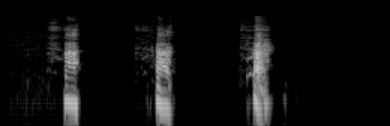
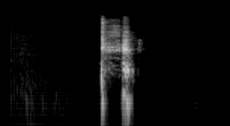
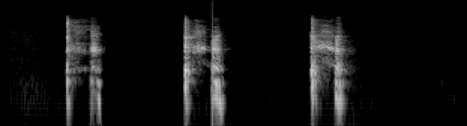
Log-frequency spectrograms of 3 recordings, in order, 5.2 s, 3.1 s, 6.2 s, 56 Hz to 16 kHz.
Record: {"exhalation_length": "5.2 s", "exhalation_amplitude": 17939, "exhalation_signal_mean_std_ratio": 0.24, "cough_length": "3.1 s", "cough_amplitude": 19915, "cough_signal_mean_std_ratio": 0.2, "three_cough_length": "6.2 s", "three_cough_amplitude": 26874, "three_cough_signal_mean_std_ratio": 0.26, "survey_phase": "beta (2021-08-13 to 2022-03-07)", "age": "65+", "gender": "Male", "wearing_mask": "No", "symptom_none": true, "smoker_status": "Never smoked", "respiratory_condition_asthma": false, "respiratory_condition_other": false, "recruitment_source": "REACT", "submission_delay": "2 days", "covid_test_result": "Negative", "covid_test_method": "RT-qPCR", "influenza_a_test_result": "Negative", "influenza_b_test_result": "Negative"}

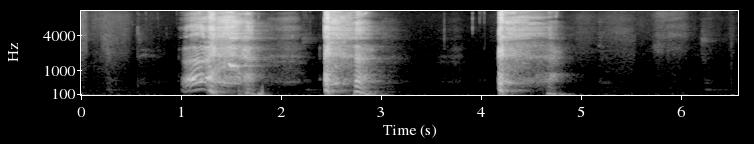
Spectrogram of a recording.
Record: {"cough_length": "6.6 s", "cough_amplitude": 15893, "cough_signal_mean_std_ratio": 0.35, "survey_phase": "alpha (2021-03-01 to 2021-08-12)", "age": "45-64", "gender": "Male", "wearing_mask": "No", "symptom_none": true, "smoker_status": "Ex-smoker", "respiratory_condition_asthma": false, "respiratory_condition_other": false, "recruitment_source": "REACT", "submission_delay": "1 day", "covid_test_result": "Negative", "covid_test_method": "RT-qPCR"}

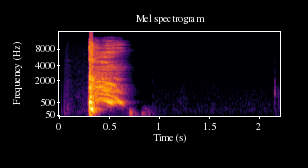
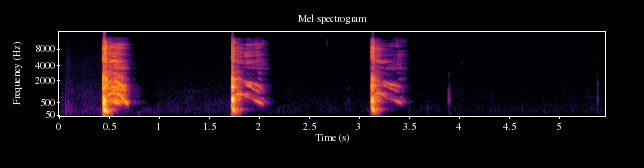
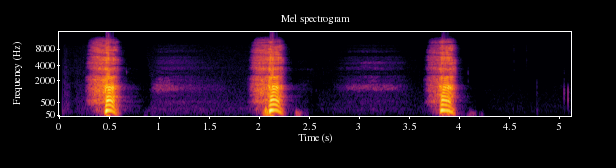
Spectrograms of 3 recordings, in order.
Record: {"cough_length": "2.2 s", "cough_amplitude": 32768, "cough_signal_mean_std_ratio": 0.23, "three_cough_length": "5.5 s", "three_cough_amplitude": 32768, "three_cough_signal_mean_std_ratio": 0.18, "exhalation_length": "5.1 s", "exhalation_amplitude": 32767, "exhalation_signal_mean_std_ratio": 0.22, "survey_phase": "beta (2021-08-13 to 2022-03-07)", "age": "45-64", "gender": "Male", "wearing_mask": "No", "symptom_none": true, "smoker_status": "Never smoked", "respiratory_condition_asthma": false, "respiratory_condition_other": false, "recruitment_source": "REACT", "submission_delay": "1 day", "covid_test_result": "Negative", "covid_test_method": "RT-qPCR", "influenza_a_test_result": "Negative", "influenza_b_test_result": "Negative"}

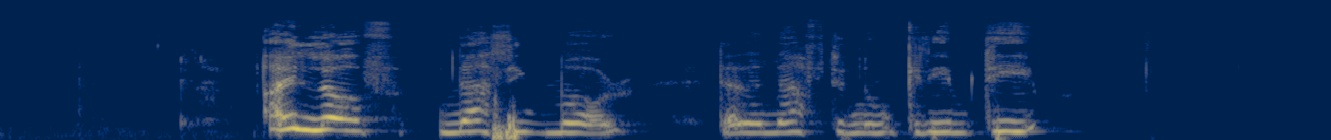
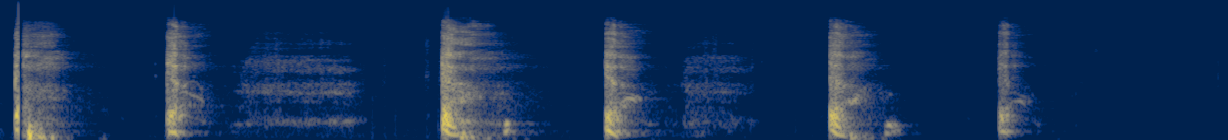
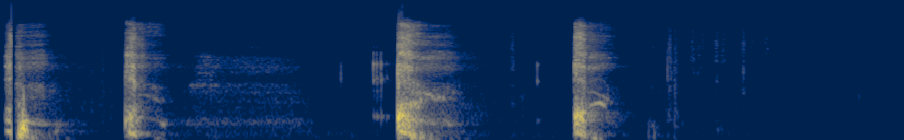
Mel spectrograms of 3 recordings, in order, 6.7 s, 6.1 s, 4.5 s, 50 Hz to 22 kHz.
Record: {"exhalation_length": "6.7 s", "exhalation_amplitude": 18738, "exhalation_signal_mean_std_ratio": 0.44, "three_cough_length": "6.1 s", "three_cough_amplitude": 32768, "three_cough_signal_mean_std_ratio": 0.24, "cough_length": "4.5 s", "cough_amplitude": 32768, "cough_signal_mean_std_ratio": 0.23, "survey_phase": "beta (2021-08-13 to 2022-03-07)", "age": "45-64", "gender": "Female", "wearing_mask": "No", "symptom_sore_throat": true, "symptom_fatigue": true, "smoker_status": "Ex-smoker", "respiratory_condition_asthma": false, "respiratory_condition_other": false, "recruitment_source": "Test and Trace", "submission_delay": "1 day", "covid_test_result": "Negative", "covid_test_method": "RT-qPCR"}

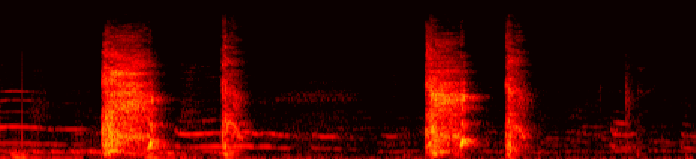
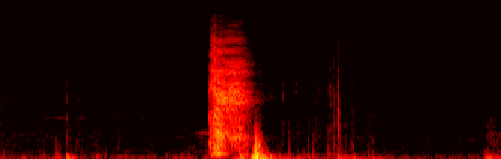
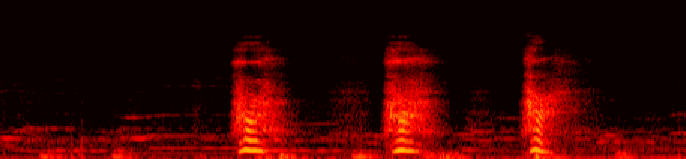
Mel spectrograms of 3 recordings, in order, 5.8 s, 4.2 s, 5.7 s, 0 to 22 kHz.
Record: {"three_cough_length": "5.8 s", "three_cough_amplitude": 2776, "three_cough_signal_mean_std_ratio": 0.41, "cough_length": "4.2 s", "cough_amplitude": 3765, "cough_signal_mean_std_ratio": 0.28, "exhalation_length": "5.7 s", "exhalation_amplitude": 2138, "exhalation_signal_mean_std_ratio": 0.43, "survey_phase": "alpha (2021-03-01 to 2021-08-12)", "age": "18-44", "gender": "Female", "wearing_mask": "No", "symptom_cough_any": true, "symptom_fatigue": true, "symptom_headache": true, "symptom_change_to_sense_of_smell_or_taste": true, "smoker_status": "Never smoked", "respiratory_condition_asthma": false, "respiratory_condition_other": false, "recruitment_source": "Test and Trace", "submission_delay": "1 day", "covid_test_result": "Positive", "covid_test_method": "RT-qPCR", "covid_ct_value": 10.6, "covid_ct_gene": "N gene", "covid_ct_mean": 11.7, "covid_viral_load": "150000000 copies/ml", "covid_viral_load_category": "High viral load (>1M copies/ml)"}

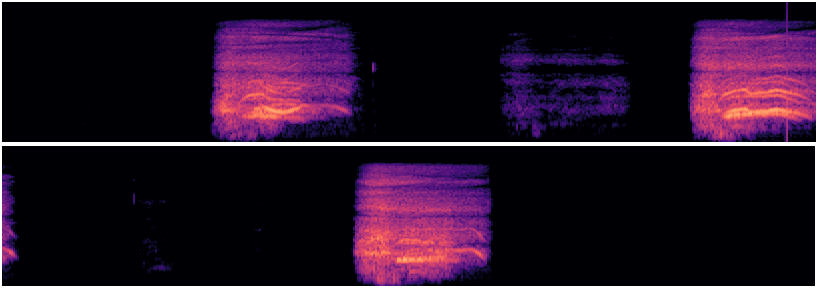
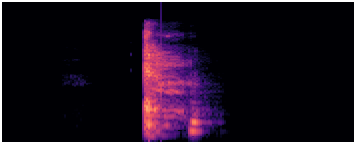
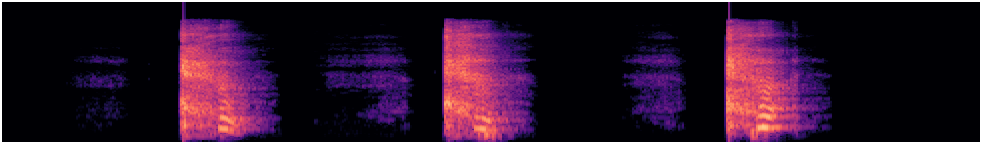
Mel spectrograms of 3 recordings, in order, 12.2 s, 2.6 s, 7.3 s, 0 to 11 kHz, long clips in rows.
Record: {"exhalation_length": "12.2 s", "exhalation_amplitude": 15481, "exhalation_signal_mean_std_ratio": 0.35, "cough_length": "2.6 s", "cough_amplitude": 27381, "cough_signal_mean_std_ratio": 0.21, "three_cough_length": "7.3 s", "three_cough_amplitude": 29321, "three_cough_signal_mean_std_ratio": 0.32, "survey_phase": "beta (2021-08-13 to 2022-03-07)", "age": "45-64", "gender": "Female", "wearing_mask": "No", "symptom_none": true, "symptom_onset": "13 days", "smoker_status": "Never smoked", "respiratory_condition_asthma": false, "respiratory_condition_other": false, "recruitment_source": "REACT", "submission_delay": "1 day", "covid_test_result": "Negative", "covid_test_method": "RT-qPCR", "influenza_a_test_result": "Unknown/Void", "influenza_b_test_result": "Unknown/Void"}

